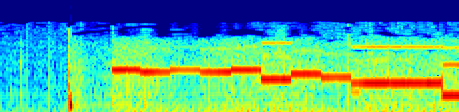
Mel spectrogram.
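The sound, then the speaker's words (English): A short click, then an answering machine's electronic beep tone plays as a cute little melody of steady, pure notes stepping up and down before settling lower, lasting about two seconds with no voices. “Cute tone. There's the tone.”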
